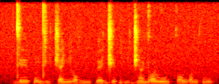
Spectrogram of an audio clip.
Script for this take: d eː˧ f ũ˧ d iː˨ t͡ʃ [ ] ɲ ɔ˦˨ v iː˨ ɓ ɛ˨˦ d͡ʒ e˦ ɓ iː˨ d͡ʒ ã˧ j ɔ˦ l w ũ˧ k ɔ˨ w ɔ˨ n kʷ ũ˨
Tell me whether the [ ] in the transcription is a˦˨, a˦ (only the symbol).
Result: a˦˨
